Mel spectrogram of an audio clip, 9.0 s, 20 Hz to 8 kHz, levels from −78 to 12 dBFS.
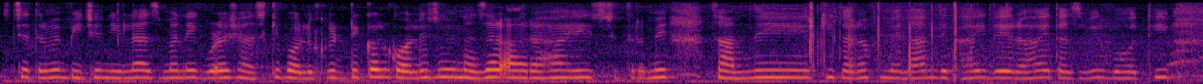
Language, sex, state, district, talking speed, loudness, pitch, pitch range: Hindi, female, Chhattisgarh, Bastar, 195 wpm, -23 LUFS, 250 Hz, 240-255 Hz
